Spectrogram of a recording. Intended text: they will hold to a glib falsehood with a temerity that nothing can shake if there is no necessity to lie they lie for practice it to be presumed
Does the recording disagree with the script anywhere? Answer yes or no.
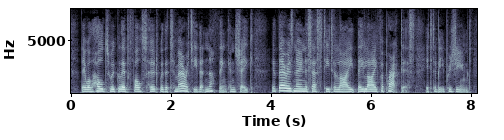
no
